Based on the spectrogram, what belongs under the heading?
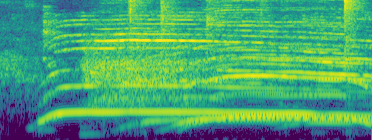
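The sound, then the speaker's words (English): A live audience at a roast show at the Dutch Hall lets out sustained, drawn-out boos mixed with whoops, several voices overlapping in a loud, continuous wave that starts abruptly and holds steady, with little sign of clapping. “I love how now people are booing when they have to give us applause.”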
